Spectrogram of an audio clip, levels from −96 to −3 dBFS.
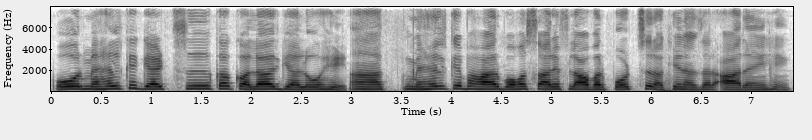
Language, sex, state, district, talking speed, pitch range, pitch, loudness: Hindi, female, Bihar, Jahanabad, 170 wpm, 215-240 Hz, 225 Hz, -16 LUFS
